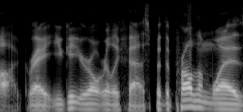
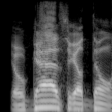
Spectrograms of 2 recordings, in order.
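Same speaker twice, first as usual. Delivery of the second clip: put-on deep voice, louder; 6 dB louder than usual. Greeting the guys while trying out a put-on deep voice. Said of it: "Your voice is so deep".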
